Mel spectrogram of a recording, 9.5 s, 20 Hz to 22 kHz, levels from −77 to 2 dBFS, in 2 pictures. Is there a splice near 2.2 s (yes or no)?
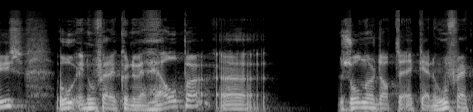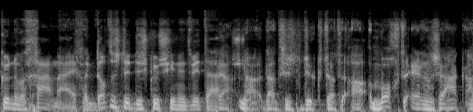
no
